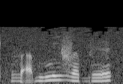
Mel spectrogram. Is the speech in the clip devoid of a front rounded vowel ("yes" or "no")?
no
